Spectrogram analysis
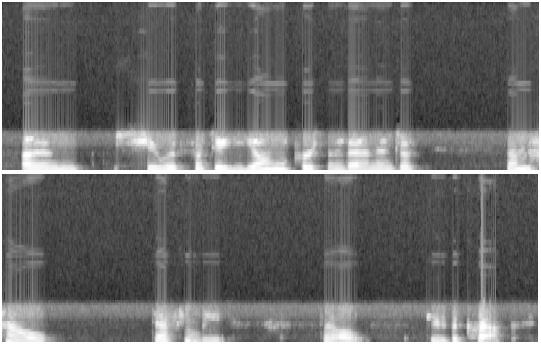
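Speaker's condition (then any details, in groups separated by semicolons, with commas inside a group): Aphasia after hemorrhagic stroke; hemorrhagic stroke in 2006, frontal lobe surgically removed, 2.5 months hospital and rehab, speech pathologist; writing, listening and another language skill very difficult, speaking reported good, some losses permanent; speaks very well by own account, relearned language from scratch, communicates clearly per host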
